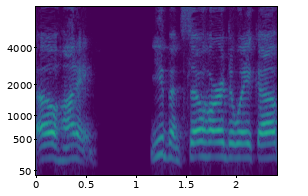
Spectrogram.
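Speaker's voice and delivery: amused, mocking words carried on a chuckle. Retelling what the nurse said on waking, imitating a nurse laughing. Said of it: "the nurse was laughing".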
